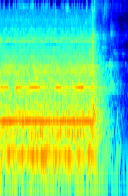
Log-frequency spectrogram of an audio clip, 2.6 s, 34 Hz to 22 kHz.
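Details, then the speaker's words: Kings 12Ah power pack running two 1100 GPH bilge pumps at about 15 A and just under 11 V: steady whine, then a sharp click and the motors spinning down to silence as the pack cuts out at its max current. "So unit cut out, drawing its max amps, which I'd expect this thing to cut out. I'm drawing at its peak and it's not going to run like that."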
